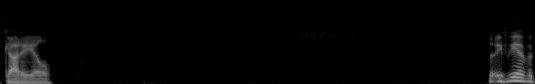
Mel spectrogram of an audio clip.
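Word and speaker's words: gharial: Or Gariel, not Garviel. I combined the two stupid pronunciations there. Should be Gaviel, but in English it's Gariel.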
